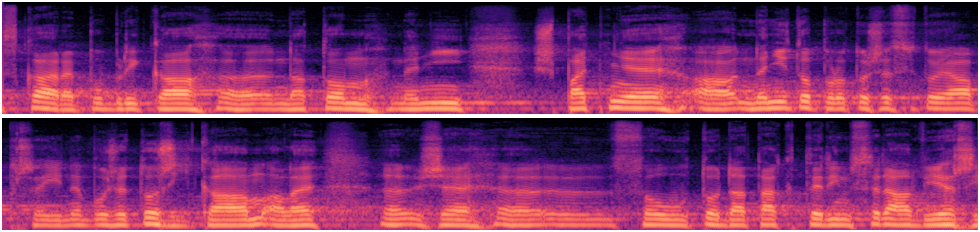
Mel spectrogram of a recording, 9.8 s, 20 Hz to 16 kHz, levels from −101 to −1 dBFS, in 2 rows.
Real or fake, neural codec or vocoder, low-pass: real; none; 14.4 kHz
